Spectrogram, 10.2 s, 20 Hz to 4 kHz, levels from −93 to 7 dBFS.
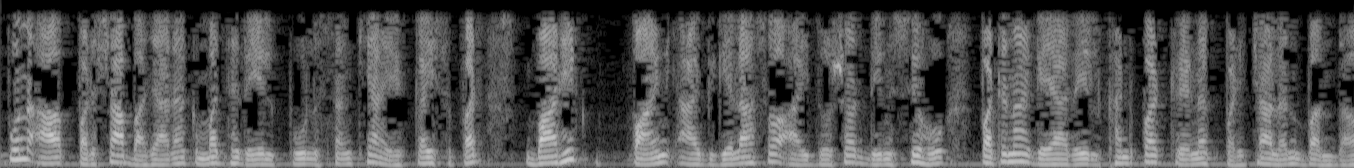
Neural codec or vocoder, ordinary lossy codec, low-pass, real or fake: none; none; 3.6 kHz; real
